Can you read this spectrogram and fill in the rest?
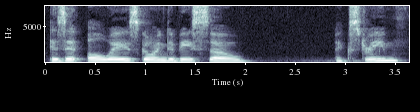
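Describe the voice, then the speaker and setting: A woman's voice: fairly high pitch, little pitch movement, slow, warm tone. A woman playing a wary, troubled young patient in a radio drama, guarded and doubting. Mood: doubtful. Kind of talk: modern radio drama acting.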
